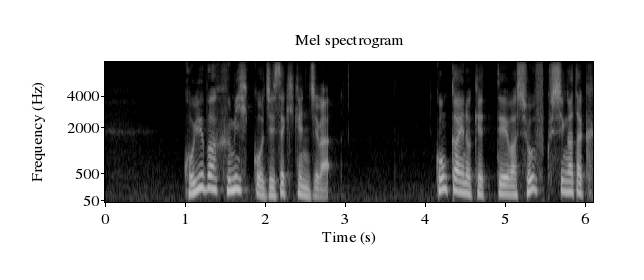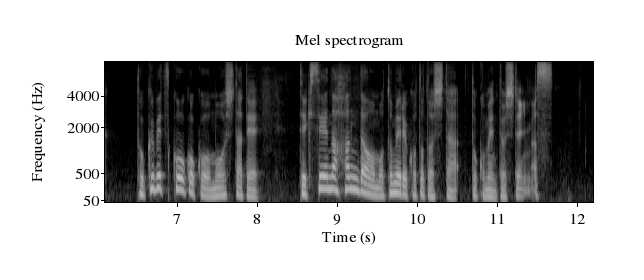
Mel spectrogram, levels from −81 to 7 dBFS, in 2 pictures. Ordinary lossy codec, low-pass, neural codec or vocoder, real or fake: none; none; none; real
